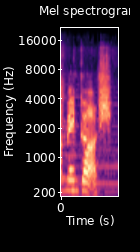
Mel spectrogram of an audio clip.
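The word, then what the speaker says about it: main-gauche: So what they actually mean is the main main how do you pronounce it? Gosh. Gosh. Gosh. Yeah. Main gosh.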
